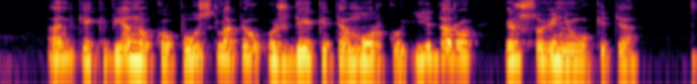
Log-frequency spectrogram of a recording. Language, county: Lithuanian, Kaunas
